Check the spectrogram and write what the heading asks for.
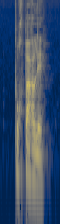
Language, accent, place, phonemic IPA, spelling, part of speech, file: French, France, Lyon, /puʁ.paʁ.le/, pourparlers, noun, LL-Q150 (fra)-pourparlers.wav
- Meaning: parley, talks (conference to arrive at a certain agreement)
